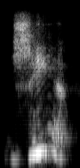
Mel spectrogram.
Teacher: Então começa como oclusiva e termina como fricativa. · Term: africada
